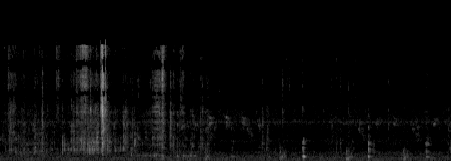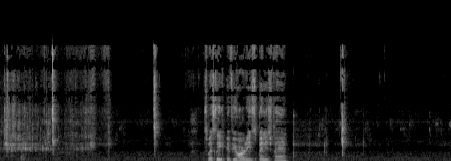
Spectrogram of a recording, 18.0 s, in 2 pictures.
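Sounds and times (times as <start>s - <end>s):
man chewing wetly: 0.0s - 8.7s
faint steady hum: 0.0s - 18.0s.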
